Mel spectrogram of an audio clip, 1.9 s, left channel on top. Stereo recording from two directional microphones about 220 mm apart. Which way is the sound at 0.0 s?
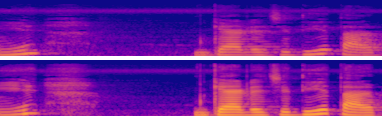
40° right (ahead or behind).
